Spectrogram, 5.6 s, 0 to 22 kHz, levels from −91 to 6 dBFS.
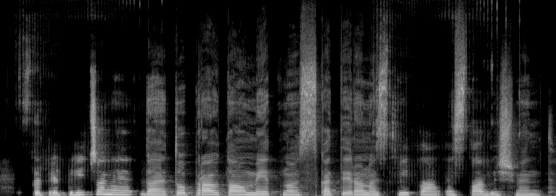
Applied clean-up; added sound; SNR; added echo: neural mask model Resemble Enhance denoiser.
